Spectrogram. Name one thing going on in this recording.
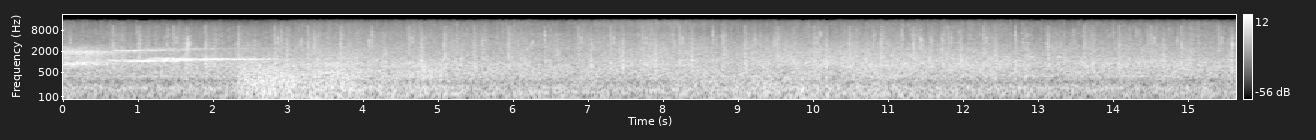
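Footsteps walk steadily on a hard path.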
